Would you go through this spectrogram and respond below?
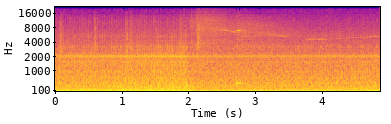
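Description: A lorry in Farming Simulator 22 idles with a steady low engine rumble under a constant high reversing beep tone, close and continuous, with faint hissing of air brakes.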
